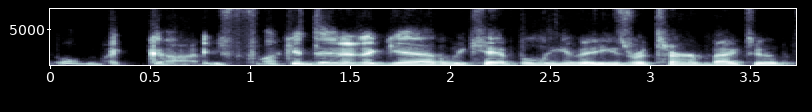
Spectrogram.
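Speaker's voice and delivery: high-pitched excited disbelief; crowd disbelief. Retold or imitated. Fans thinking Sting is back, high and amazed. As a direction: gasp it like a fan who can't believe it. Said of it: "you know, like".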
